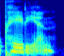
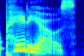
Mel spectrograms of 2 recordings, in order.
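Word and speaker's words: paidion: O Padian. By a slip in pronunciation ended with the s instead of the n and said o paddios.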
